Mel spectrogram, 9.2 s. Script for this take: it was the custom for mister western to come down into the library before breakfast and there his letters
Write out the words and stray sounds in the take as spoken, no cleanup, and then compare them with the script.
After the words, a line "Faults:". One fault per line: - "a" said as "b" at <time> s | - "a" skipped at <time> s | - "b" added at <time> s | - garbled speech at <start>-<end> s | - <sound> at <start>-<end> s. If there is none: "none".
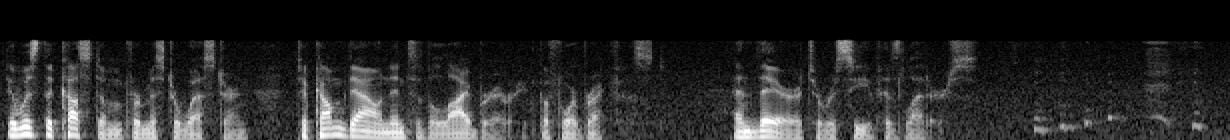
it was the custom for mister western to come down into the library before breakfast and there to receive his letters
Faults:
- "to receive" added at 6.0 s
- laugh at 7.6-9.1 s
